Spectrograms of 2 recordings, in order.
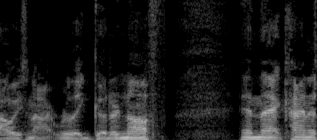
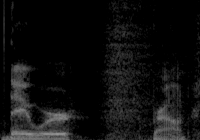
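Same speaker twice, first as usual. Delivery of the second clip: normal talking voice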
